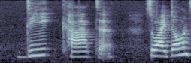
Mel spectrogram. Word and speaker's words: Karte: We pronounce the R silently more like an A if the R is placed right before a consonant. Zum Beispiel, die Karte, die Karte.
